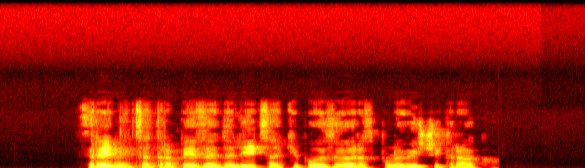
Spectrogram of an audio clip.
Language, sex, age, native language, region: Slovenian, male, 18-29, Slovenian, Gorenjska region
